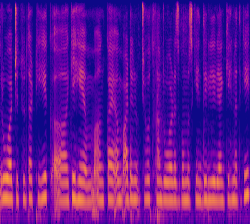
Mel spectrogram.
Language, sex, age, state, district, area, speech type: Kashmiri, female, 18-30, Jammu and Kashmir, Baramulla, rural, spontaneous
